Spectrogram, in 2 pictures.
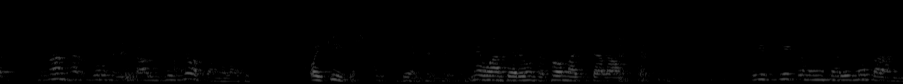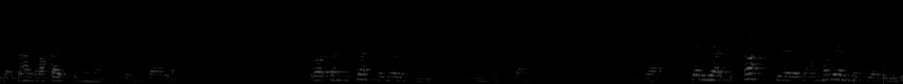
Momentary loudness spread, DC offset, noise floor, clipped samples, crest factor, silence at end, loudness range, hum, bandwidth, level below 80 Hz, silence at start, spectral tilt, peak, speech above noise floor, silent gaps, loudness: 13 LU; under 0.1%; -85 dBFS; under 0.1%; 20 dB; 0 s; 8 LU; none; 11 kHz; under -90 dBFS; 0 s; -5.5 dB/octave; -40 dBFS; 27 dB; none; -59 LUFS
